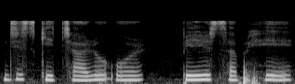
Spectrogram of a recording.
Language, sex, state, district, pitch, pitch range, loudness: Hindi, female, Arunachal Pradesh, Papum Pare, 210 Hz, 205-220 Hz, -18 LUFS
